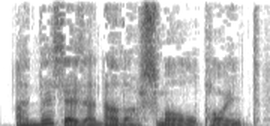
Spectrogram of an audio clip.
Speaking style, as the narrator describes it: Fishlegs grumbled

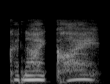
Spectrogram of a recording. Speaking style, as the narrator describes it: she finally whispered

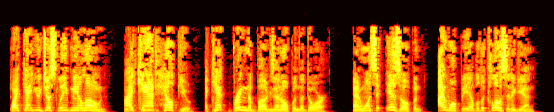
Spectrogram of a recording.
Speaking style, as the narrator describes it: Without warning or any premeditation, I leaped from the seat and yelled

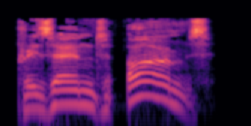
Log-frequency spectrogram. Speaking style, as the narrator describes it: the leader called out from the runway

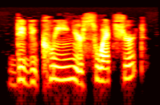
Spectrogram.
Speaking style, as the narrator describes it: Mara asked in a derisive tone of voice

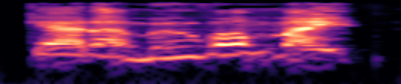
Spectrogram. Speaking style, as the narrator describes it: the butcher yelled

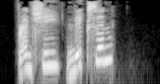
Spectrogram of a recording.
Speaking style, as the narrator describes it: My voice rose an octave or two

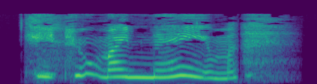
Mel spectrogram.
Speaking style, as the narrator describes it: Hannah said breathlessly

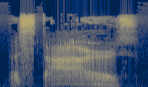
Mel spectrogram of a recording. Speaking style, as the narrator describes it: Reich cried

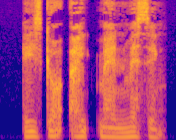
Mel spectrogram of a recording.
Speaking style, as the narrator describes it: Lane whispered to his captain

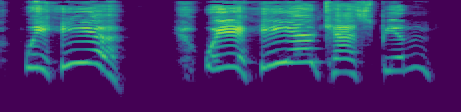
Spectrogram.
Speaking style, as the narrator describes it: cried Lucy and Edmund together

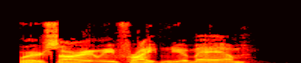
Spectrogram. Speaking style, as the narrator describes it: the leader of the group said gruffly

